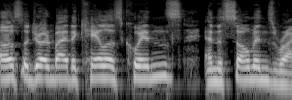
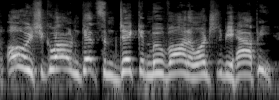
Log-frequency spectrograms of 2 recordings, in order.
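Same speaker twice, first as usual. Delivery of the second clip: higher, mocking sappy lover voice; mock Gerard Butler; 7 semitones higher than usual. Mocking the movie's hero telling her to move on, sappy higher voice. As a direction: ham up a noble farewell letter. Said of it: "He's like".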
